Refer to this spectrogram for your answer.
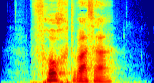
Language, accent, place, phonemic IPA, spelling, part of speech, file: German, Germany, Berlin, /ˈfʁʊxtˌvasɐ/, Fruchtwasser, noun, De-Fruchtwasser.ogg
- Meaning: amniotic fluid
